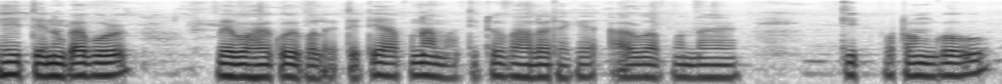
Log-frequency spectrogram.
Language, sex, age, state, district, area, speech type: Assamese, male, 18-30, Assam, Tinsukia, urban, spontaneous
